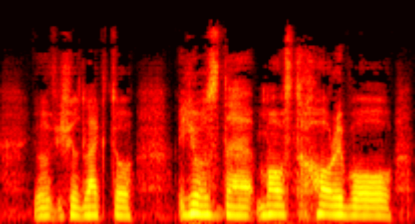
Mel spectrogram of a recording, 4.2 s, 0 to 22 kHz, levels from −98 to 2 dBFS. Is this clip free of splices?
yes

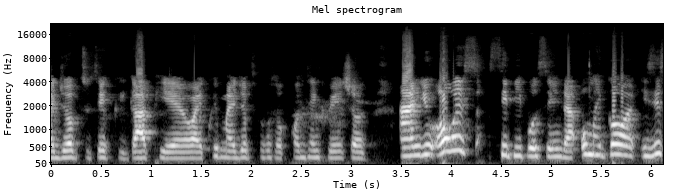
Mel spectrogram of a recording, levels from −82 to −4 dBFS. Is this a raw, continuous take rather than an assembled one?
yes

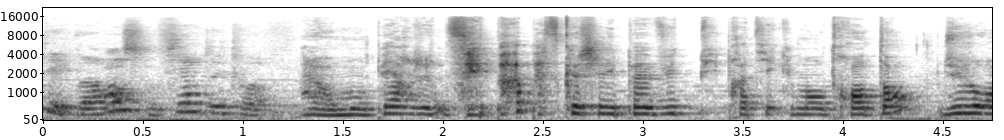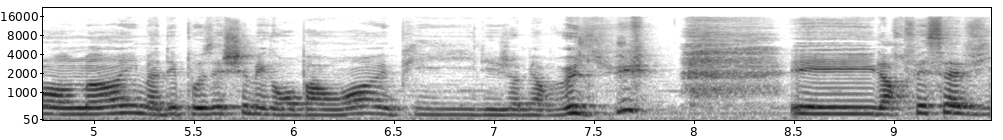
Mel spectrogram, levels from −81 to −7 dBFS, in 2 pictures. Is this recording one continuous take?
no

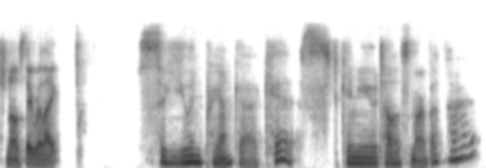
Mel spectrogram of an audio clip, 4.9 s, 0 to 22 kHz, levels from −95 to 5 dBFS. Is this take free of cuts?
yes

